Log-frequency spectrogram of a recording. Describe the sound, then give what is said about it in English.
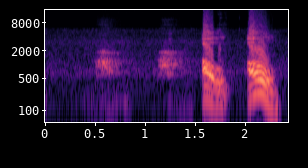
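A dog that hears something barks four times: two soft, muffled woofs followed by two loud, sharp barks in quick succession. “No, he hears something and he's barking.”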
